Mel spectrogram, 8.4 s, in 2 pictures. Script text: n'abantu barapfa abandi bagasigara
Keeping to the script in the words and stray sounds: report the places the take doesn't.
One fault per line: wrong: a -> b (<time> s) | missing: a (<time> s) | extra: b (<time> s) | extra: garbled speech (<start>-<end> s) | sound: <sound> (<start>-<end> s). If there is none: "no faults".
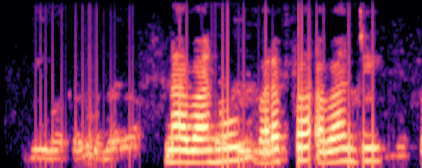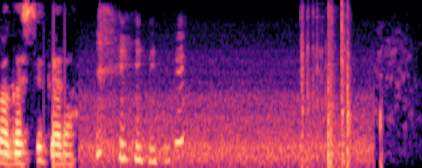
sound: laugh (5.2-6.1 s)
sound: thud (7.2-7.7 s)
